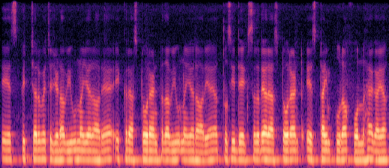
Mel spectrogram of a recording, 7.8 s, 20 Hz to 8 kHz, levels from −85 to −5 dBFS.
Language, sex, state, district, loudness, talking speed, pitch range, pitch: Punjabi, male, Punjab, Kapurthala, -16 LUFS, 225 wpm, 115-125 Hz, 120 Hz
